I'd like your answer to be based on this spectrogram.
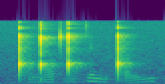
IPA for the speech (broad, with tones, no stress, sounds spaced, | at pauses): ǃʰ ə˩ ŋ͡ǃ ɒː˩˧ t ɡ͡ǃ ə˧ l t e˧ m b ə˩˧ ǃʼ ʌ˩ l i˧˥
